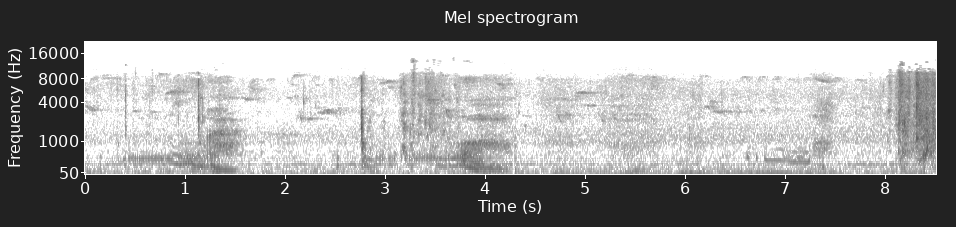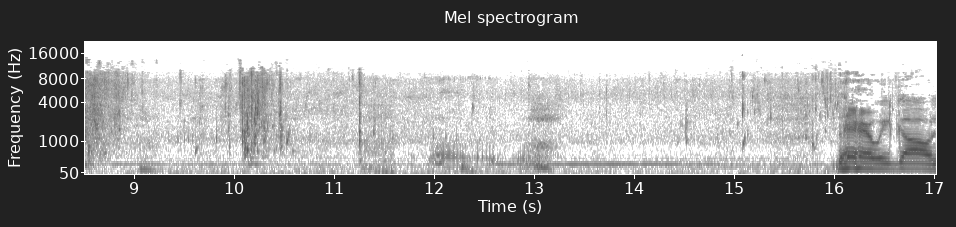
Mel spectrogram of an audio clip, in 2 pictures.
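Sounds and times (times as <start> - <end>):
fish thrashing and splashing: 8.0 - 10.9.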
